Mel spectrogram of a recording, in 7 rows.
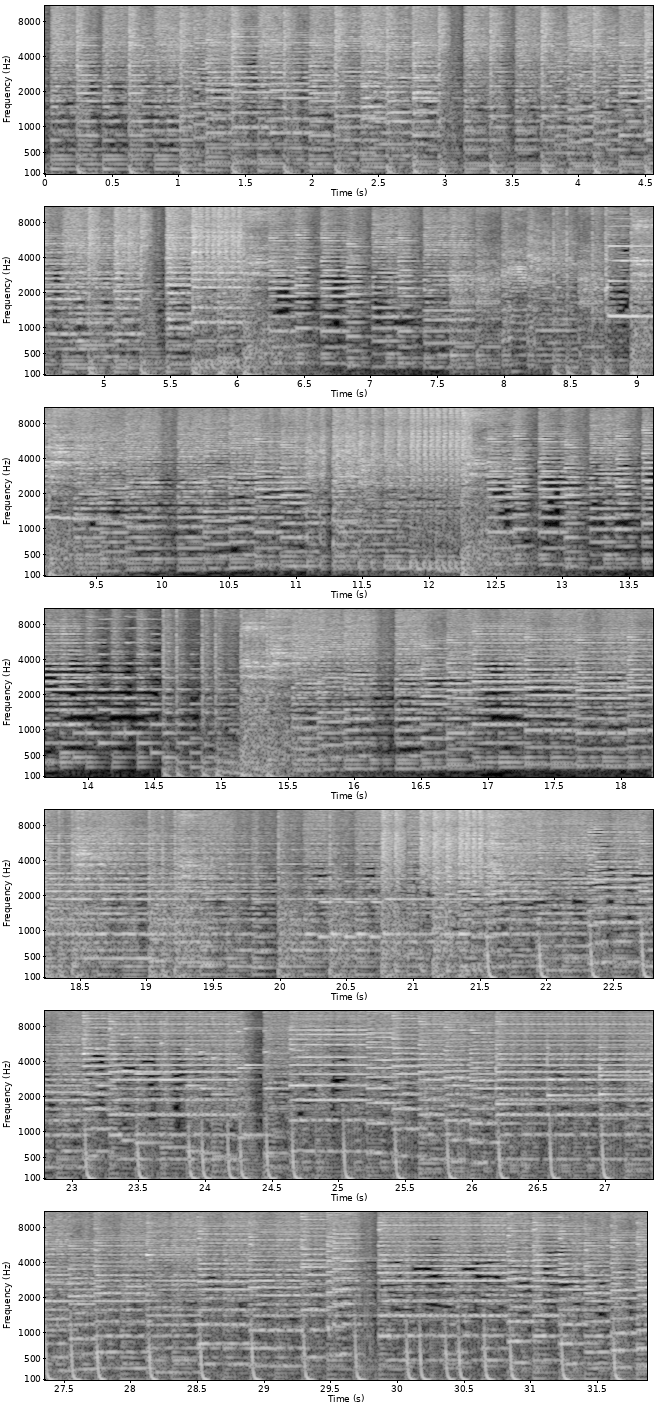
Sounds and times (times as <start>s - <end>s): Music: 0.0s - 31.8s.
